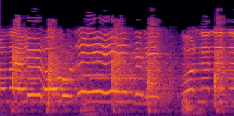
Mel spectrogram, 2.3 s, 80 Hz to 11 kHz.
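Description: A female yodeler singing over a small band on an old Decca 78 rpm shellac record. Her held notes have vibrato and flip quickly between chest voice and head voice.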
